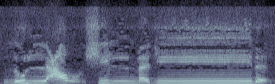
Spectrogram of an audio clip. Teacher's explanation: یہ واو زائدہ ہے، یہ نہیں پڑھیں گے. ذال کی پیش لام سے ملے گی.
